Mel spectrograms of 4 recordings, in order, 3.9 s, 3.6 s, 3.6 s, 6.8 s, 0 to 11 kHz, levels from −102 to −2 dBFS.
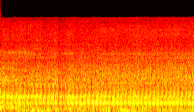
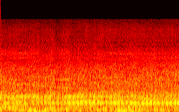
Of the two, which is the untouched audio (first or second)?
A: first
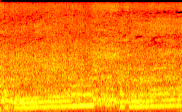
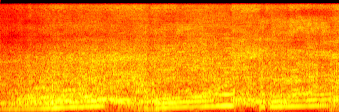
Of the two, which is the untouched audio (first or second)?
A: first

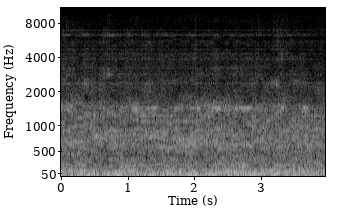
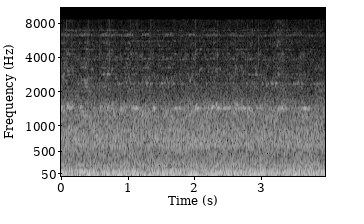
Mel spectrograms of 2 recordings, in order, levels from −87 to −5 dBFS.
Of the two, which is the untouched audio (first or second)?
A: second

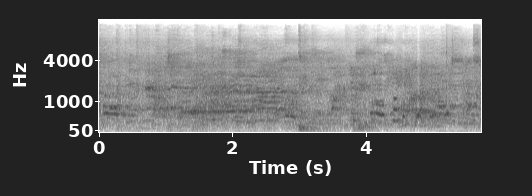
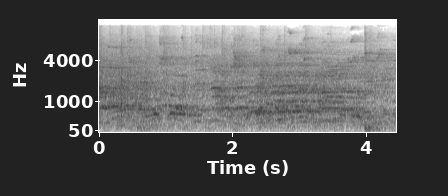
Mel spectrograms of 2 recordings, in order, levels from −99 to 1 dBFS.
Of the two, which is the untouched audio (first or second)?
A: second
